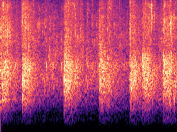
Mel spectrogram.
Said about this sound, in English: Come on, you got to keep clapping. You got to keep clapping. You got to keep clapping.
